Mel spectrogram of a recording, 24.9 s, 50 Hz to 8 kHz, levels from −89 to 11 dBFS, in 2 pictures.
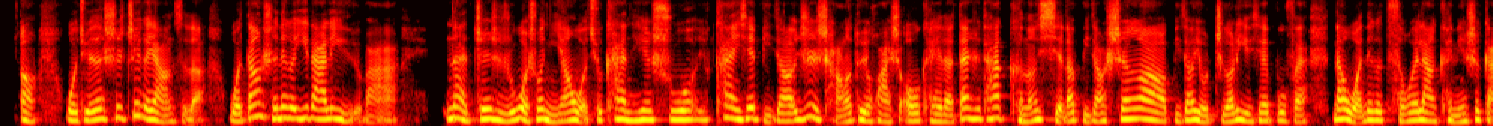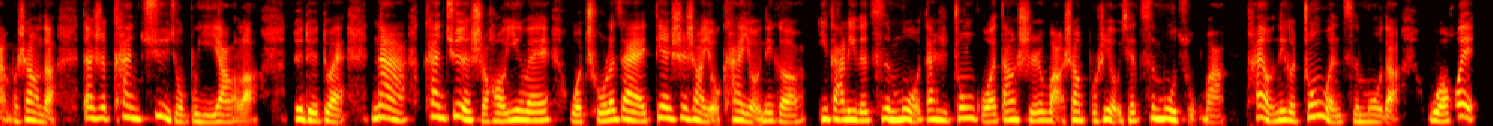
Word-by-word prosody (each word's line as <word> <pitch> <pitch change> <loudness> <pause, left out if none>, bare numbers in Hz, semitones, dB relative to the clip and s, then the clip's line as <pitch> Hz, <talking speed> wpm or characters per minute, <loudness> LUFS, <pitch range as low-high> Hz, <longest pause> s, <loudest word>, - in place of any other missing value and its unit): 哦， 200 -5 -1 0.2
我 200 -2 +1
觉 195 0 0
得 225 - +2
是 255 +3 -4
这 300 +6 -3
个 235 - +1
样 180 -7 +1
子 - - -11
的。 - - -5 0.2
我 180 -2 0
当 270 +7 -2
时 245 -4 -2
那 250 - +1
个 240 - +1
意 235 +1 -1
大 225 -3 +1
利 225 -2 +1
语 190 - -9
吧， - - -9 0.4
那 235 -2 +2
真 230 +4 +3
是 215 - +4
如 195 +1 0
果 240 - +4
说 230 - +1
你 210 - +3
要 180 +3 -3
我 210 - +2
去 200 - -3
看 220 +1 +1
那 195 - +1
些 210 0 +4
书， 210 0 +2
看 255 -1 -3
一 220 - +4
些 245 +3 +2
比 185 -9 -8
较 180 -1 -2
日 235 +4 -1
常 210 - -3
的 175 - -3
对 205 -1 +2
话 175 -2 -4
是 160 - -5
ok 180 -1 -2
的。 160 - -1
但 240 +5 +1
是 230 - +1
它 240 +3 -1
可 205 -4 -5
能 190 +6 -1
写 215 0 +1
得 180 - 0
比 180 -4 -8
较 175 -1 -3
深 225 +4 +2
奥， 210 -6 +2
比 180 - -10
较 205 +3 +1
有 180 -7 +3
哲 165 +1 -3
理 215 - +3
的 - - -2
一 - - -6
些 185 +1 -2
部 190 0 -4
分， 165 -2 -5 0.2
那 225 0 +3
我 - - +3
那 205 - +1
个 200 - +2
词 195 - -6
汇 195 +4 +1
量 190 -3 +2
肯 205 - -4
定 165 +3 -4
是 210 - 0
赶 - - -4
不 - - -8
上 205 -2 0
的。 - - -1 0.2
但 250 - 0
是 245 - 0
看 250 0 0
剧 240 +3 -1
就 175 -6 -2
不 170 +2 -5
一 155 -1 -5
样 165 -1 -1
了 - - -2 0.3
对 230 - +5
对 200 -3 +5
对， 175 -5 0 0.2
那 240 -6 +2
看 280 -4 0
剧 295 +3 -1
的 225 - +7
时 200 -5 0
候， 180 +1 -1
因 210 +2 +5
为 200 +1 +2 0.2
我 165 -2 +1
除 185 +3 -1
了 210 - +4
在 200 -5 +3
电 250 +4 0
视 235 +1 -1
上 215 -1 +2
有 - - -1
看 205 -3 0
有 170 - -2
那 190 - 0
个 165 0 -3
意 230 - +2
大 220 -1 0
利 215 0 +6
的 195 - +1
字 215 +4 -1
幕， 215 0 +6
但 220 0 +1
是 205 - +2
中 245 +4 -1
国 165 -6 -1
当 205 +4 +2
时 195 -2 -1
网 200 - -1
上 205 -2 +1
不 190 -2 -8
是 225 - +3
有 - - +2
一 - - -6
些 190 +1 -3
字 235 +4 -2
幕 230 -2 +7
组 205 - -12
嘛， 150 -8 -6 0.2
它 265 - -3
有 220 -7 +1
那 205 +2 +3
个 195 - +1
中 280 - -2
文 155 - -1
字 170 +1 -6
幕 165 -1 -4
的， - - -2 0.2
我 185 -3 +3
会 270 -1 0
205 Hz, 360 characters per minute, -20 LUFS, 185-230 Hz, 0.4 s, 的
